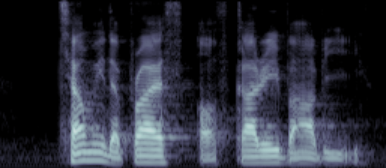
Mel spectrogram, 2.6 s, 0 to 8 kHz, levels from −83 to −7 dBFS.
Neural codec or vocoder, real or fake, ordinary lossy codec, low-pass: none; real; none; none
